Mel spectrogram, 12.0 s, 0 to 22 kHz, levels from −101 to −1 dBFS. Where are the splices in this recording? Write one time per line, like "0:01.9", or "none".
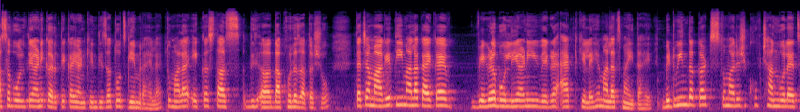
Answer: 0:02.5
0:09.9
